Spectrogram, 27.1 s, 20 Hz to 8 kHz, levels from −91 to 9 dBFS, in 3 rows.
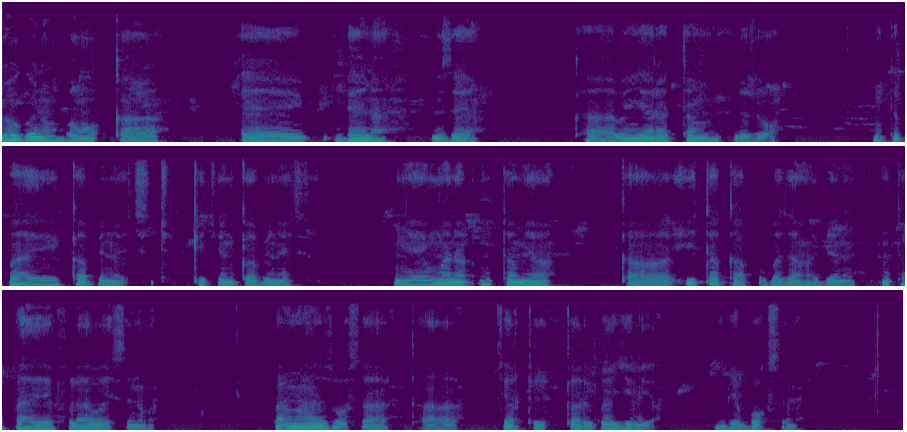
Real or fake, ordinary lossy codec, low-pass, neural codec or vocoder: real; MP3, 48 kbps; 7.2 kHz; none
